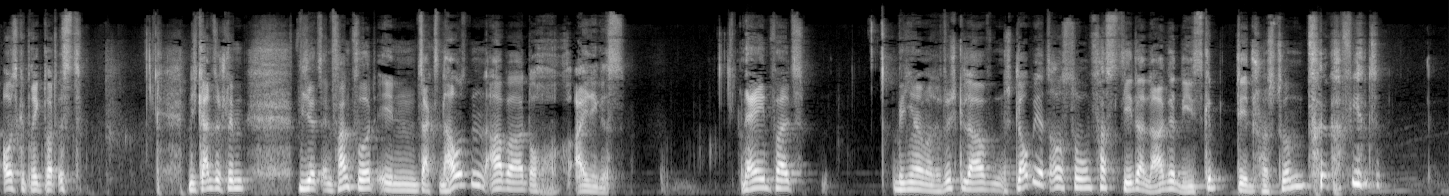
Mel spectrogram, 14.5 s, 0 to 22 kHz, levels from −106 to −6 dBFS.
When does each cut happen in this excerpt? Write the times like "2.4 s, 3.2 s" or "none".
10.0 s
